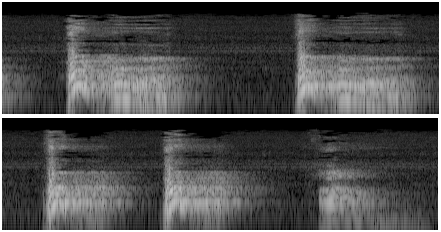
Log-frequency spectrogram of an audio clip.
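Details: Basset Hound home alone, recorded by a camera, showing separation anxiety through five abrupt, harmonic bays about every one to two seconds, each falling in pitch, the last one shorter and lower.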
